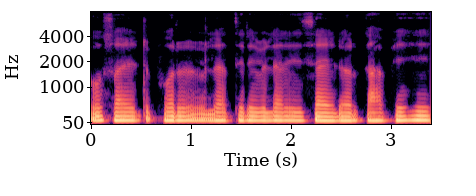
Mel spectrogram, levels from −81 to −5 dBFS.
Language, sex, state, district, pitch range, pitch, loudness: Hindi, male, Chhattisgarh, Kabirdham, 105-110 Hz, 110 Hz, -16 LUFS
